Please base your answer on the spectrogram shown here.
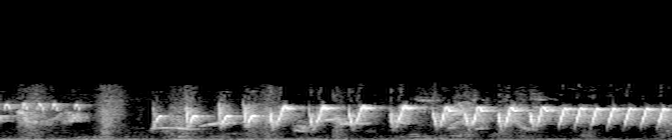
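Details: Canary song in long close-set rolls: after soft opening notes, rapid hooked notes rise and fall about four per second, quickening toward the end into a tight high trill.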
